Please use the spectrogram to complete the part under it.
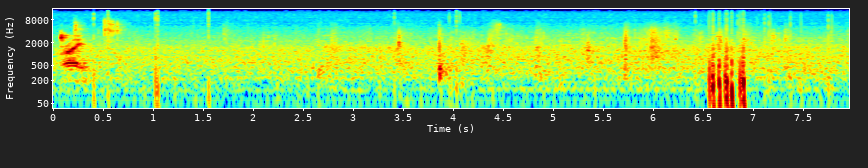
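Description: Footsteps thud softly on a padded mat.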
